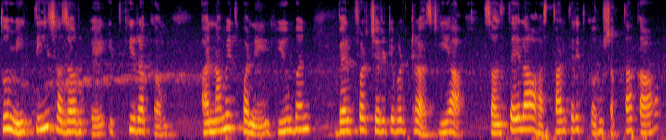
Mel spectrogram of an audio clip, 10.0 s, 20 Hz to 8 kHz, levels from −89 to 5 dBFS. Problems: constant background noise, background conversations at intervals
